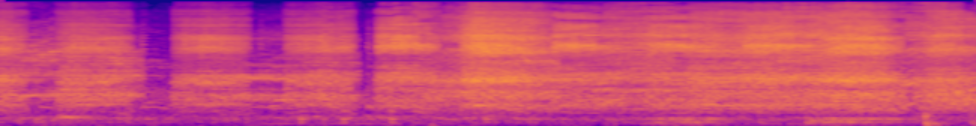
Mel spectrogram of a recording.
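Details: Noisy begging from parrot chicks during hand feeding: a harsh, hissing, pulsed chatter, interrupted by short gaps near one and two and a half seconds, then swelling steadily louder.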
